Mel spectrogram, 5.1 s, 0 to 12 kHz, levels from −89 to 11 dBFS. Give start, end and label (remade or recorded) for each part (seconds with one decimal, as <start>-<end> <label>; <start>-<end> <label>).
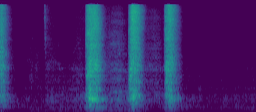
0.0-2.2 remade; 2.2-2.7 recorded; 2.7-5.1 remade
